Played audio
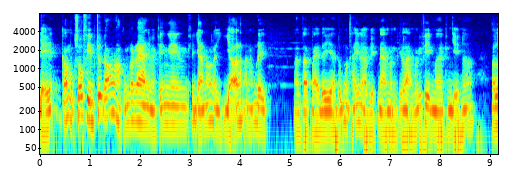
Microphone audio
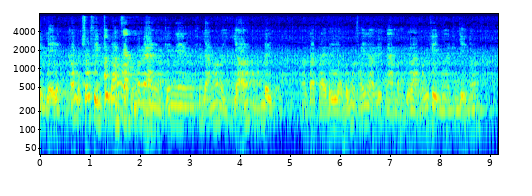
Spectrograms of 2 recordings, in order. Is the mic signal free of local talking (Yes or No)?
No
